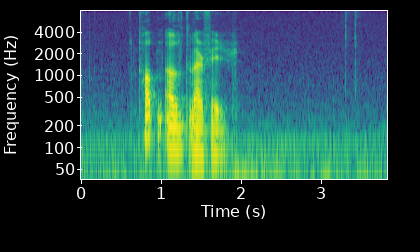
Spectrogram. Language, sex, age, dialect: Faroese, male, 15-35, Suðurstreymoy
